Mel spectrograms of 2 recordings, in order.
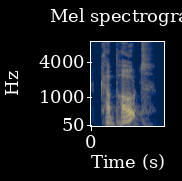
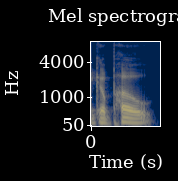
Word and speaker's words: Capote: If you go online and say Capote, you're saying it wrong because it's Truman Capote.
